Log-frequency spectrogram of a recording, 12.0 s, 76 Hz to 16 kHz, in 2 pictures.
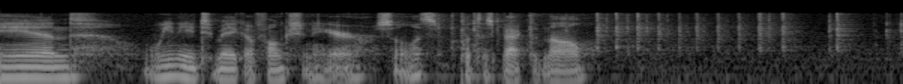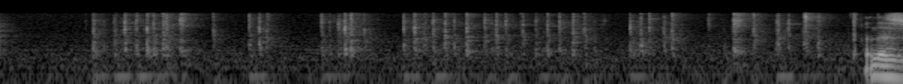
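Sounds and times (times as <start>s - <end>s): faint keyboard typing: 2.8s - 11.9s.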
